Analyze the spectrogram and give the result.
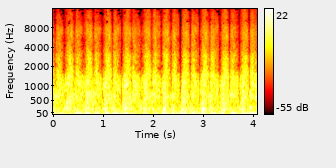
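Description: Open palms and fingers rub and brush back and forth across a black foam windscreen on a silver Blue Yeti microphone. The result is a steady, rhythmic, low, muffled scratching and swishing with soft repeated strokes and little high-end brightness.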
